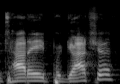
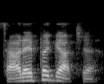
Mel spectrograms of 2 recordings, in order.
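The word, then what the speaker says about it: Tadej Pogačar: on it I am too how do you pronounce that again tare pagacha yes tare pagacha I just want to hear a be on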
